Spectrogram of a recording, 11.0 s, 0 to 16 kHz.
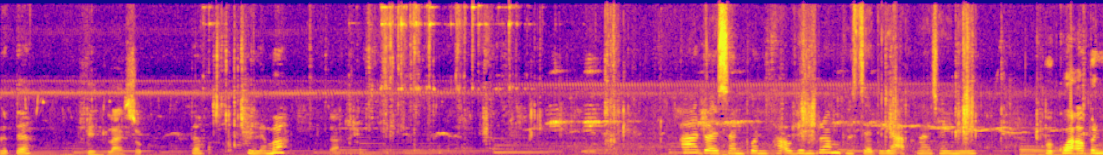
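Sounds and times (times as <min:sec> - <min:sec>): faint outdoor ambience: 0:00.0 - 0:11.0
high chirps: 0:00.2 - 0:11.0
held background music note: 0:02.6 - 0:11.0
woman speaking: 0:06.8 - 0:09.8, 0:10.4 - 0:11.0.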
